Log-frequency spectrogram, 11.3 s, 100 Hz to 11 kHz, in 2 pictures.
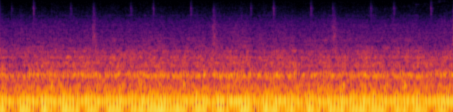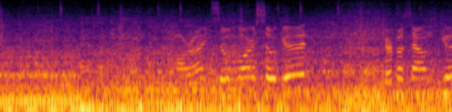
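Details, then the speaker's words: Nissan Skyline engine, first start after rebuild: steady smooth idle with crisp, very loud injector ticking, no whine or knock from the head; fuel pressure solid, AFRs good, coolant 128°F, oil pressure 5.3 bar. "no crazy noises in the head but the injectors are super loud maintaining solid fuel pressure"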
